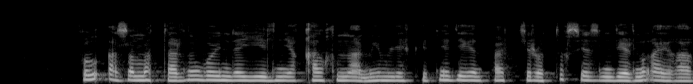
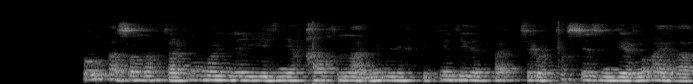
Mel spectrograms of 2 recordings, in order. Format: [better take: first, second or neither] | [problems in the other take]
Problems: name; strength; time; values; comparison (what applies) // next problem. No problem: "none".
first | noise reduction (neural separator model SepFormer DNS4)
